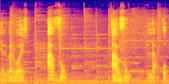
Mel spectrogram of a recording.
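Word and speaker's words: avons: Avon. La on n se pronuncia on. Y la última s al final no se pronuncia.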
